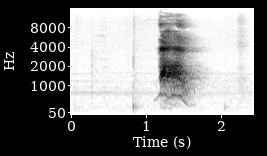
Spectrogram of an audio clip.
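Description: A toddler's short, loud, raspy shriek lasting about half a second, preceded by a single click.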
